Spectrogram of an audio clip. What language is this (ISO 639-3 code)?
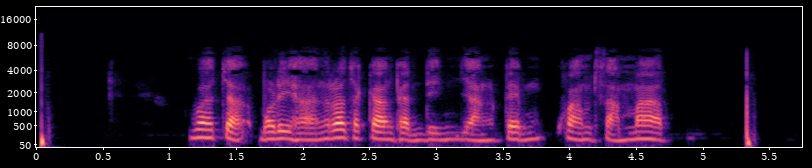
tha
